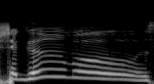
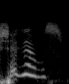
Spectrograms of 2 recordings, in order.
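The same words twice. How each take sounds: First: "chegamos!" drawn out slow and louder with emotion; exclamation. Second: "chegamos" said as a plain statement, high. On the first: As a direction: exclaim "chegamos!" long and loud. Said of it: "Você lê nesse tom". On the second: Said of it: "Aí a segunda diz". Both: Shown as a demonstration.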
